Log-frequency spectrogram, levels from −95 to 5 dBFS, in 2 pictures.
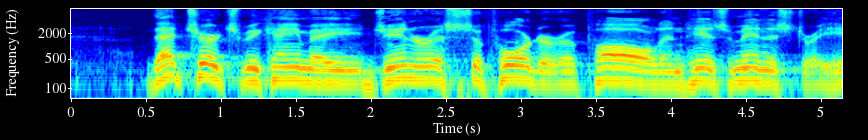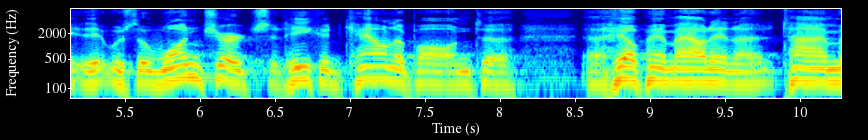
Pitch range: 130-155 Hz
